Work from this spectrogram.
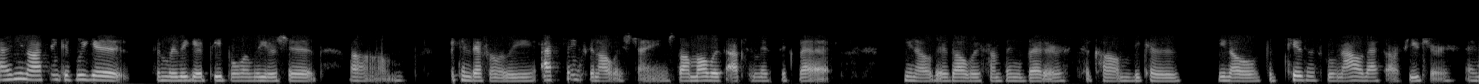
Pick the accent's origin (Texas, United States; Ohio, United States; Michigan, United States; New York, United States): Michigan, United States; Inkster; also born or lived in Farmington Hills; I am not from Detroit. I'm from Michigan. Mm-hmm. I grew up in Inkster, mm-hmm. and then my parents moved us to Farmington Hills when I started middle school.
